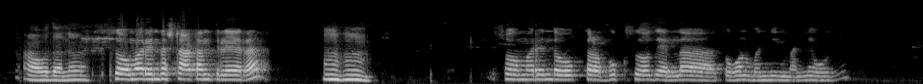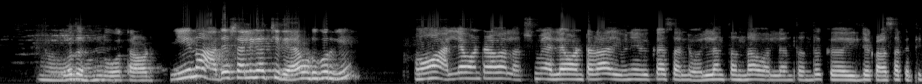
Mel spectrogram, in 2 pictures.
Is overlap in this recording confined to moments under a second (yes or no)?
yes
